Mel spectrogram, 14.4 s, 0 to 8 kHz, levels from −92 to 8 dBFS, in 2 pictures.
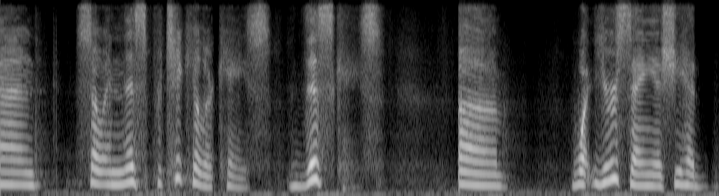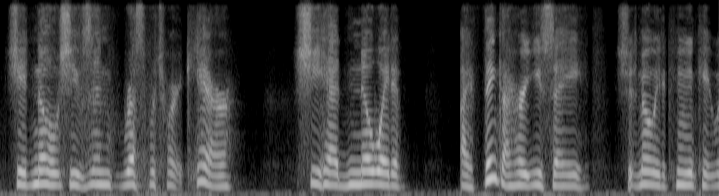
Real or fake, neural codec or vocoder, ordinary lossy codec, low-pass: fake; codec, 16 kHz in and 24 kHz out, 0.4 kbps, LongCat-Audio-Codec, two codebook decoder; Opus, 24 kbps; 7.2 kHz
